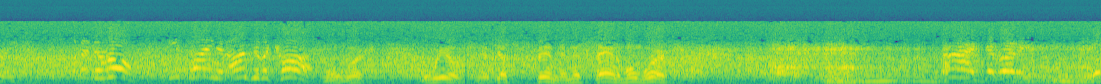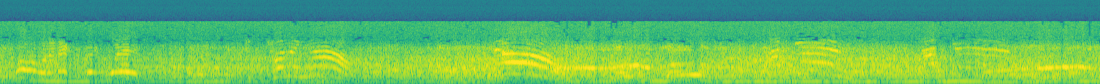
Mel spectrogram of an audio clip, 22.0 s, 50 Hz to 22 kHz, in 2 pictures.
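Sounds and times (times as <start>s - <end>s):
rising and falling whines: 0.0s - 22.0s
steady low hum: 0.0s - 22.0s
wheels spinning in sand: 0.8s - 22.0s
car engine running hard: 2.6s - 22.0s.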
